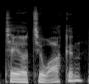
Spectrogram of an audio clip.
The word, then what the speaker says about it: Teotihuacan: I always get the pronunciation messed up on this one. I think that one of the biggest Rondel games is Teotihuacan. Is that Teotihuacan? – City of Gods? – Yeah. – Teotihuacan. Mm-hmm.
